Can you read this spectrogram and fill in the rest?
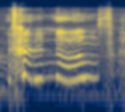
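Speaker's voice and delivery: high, sobbing cry on had. Acted. Stewie wailing that he has had enough. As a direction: break down on it. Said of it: "Stewie climax of despair".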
